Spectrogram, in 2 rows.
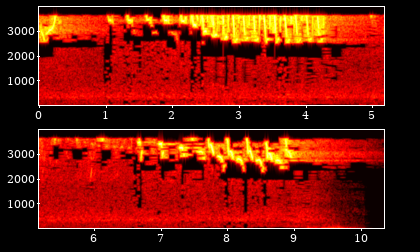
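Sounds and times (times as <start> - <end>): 
woodlark Lullula arborea song: 0.0 - 10.3.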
